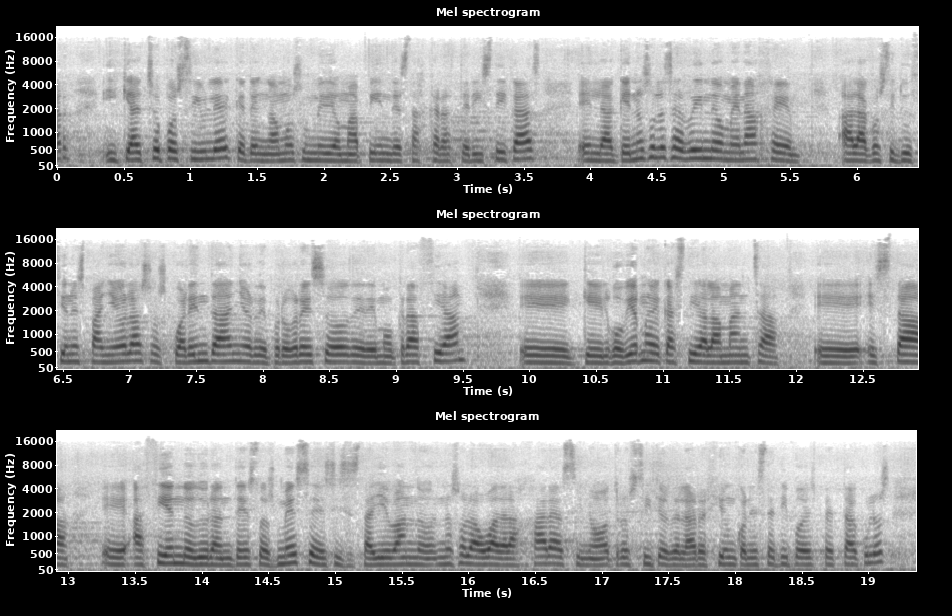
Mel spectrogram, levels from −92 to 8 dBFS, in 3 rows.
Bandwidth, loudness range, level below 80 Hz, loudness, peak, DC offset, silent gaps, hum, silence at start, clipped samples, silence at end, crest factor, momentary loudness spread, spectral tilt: 16 kHz; 2 LU; -46 dBFS; -24 LUFS; -8 dBFS; under 0.1%; none; none; 0 s; under 0.1%; 0 s; 16 dB; 6 LU; -5.5 dB/octave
